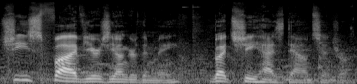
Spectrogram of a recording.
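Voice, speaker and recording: A man acting as a smooth-talking, flattering and manipulative stranger in an audio drama, talking casually and coaxingly. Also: on the low side, unhurried, music in the background. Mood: earnest. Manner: flirtatious, coaxing. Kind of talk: naturalistic audio drama dialogue.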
